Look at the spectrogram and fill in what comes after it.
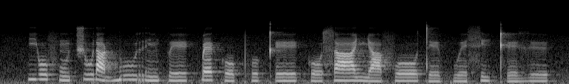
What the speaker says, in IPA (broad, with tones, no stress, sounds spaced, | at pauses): j o˦ f ũ˨ t͡ʃ u˦ ɾ a˨ ɡ͡b uː˦ r ĩ˨ p eː˨ k͡p ɛ˦ k o˨ pʰ ʊ˨ kʼ eː˨ k o˨ s aː˦ ɲ a˨ f oː˦ t e˨ kʷ e˨ s i˦ kʼ e˨ ɣ ɪ˦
